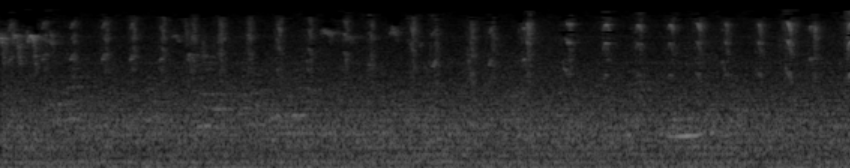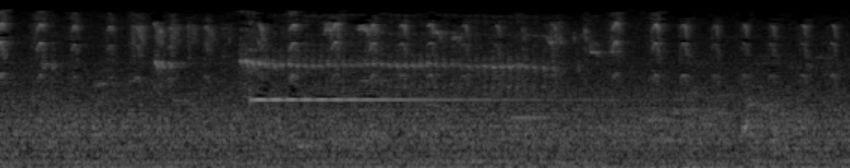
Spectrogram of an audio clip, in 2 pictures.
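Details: Hungry young woodpecker begging while being fed at a front-patio birdhouse: a fast, raspy chatter of high ticking notes, about three a second, over steady background hiss, with a brief thin whistle partway through.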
